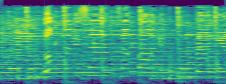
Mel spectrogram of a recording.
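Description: Live merengue band music, an instrumental passage with a steady beat.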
